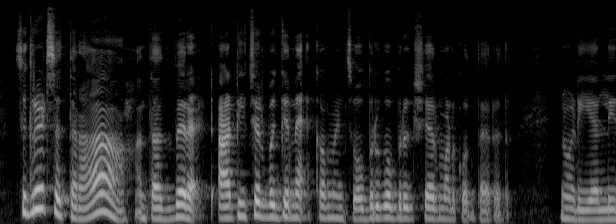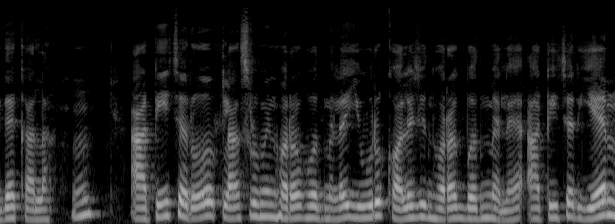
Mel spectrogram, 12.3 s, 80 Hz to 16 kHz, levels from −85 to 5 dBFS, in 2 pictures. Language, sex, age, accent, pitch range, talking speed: Kannada, female, 20-39, native, 175-225 Hz, 140 wpm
